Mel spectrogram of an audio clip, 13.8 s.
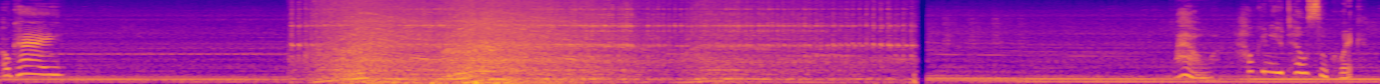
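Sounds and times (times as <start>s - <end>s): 
speech: 0.0s - 0.8s, 12.6s - 13.7s
car engine revving during a belt check: 2.9s - 9.2s.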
